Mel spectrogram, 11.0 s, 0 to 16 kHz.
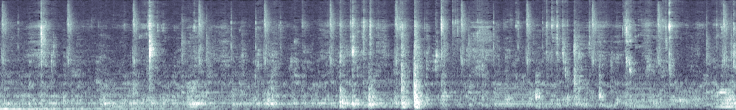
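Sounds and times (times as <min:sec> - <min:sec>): faint steady hum: 0:00.0 - 0:06.2
chewing and lip-smacking: 0:00.0 - 0:11.0.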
